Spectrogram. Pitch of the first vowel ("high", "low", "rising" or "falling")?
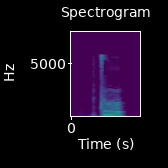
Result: low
